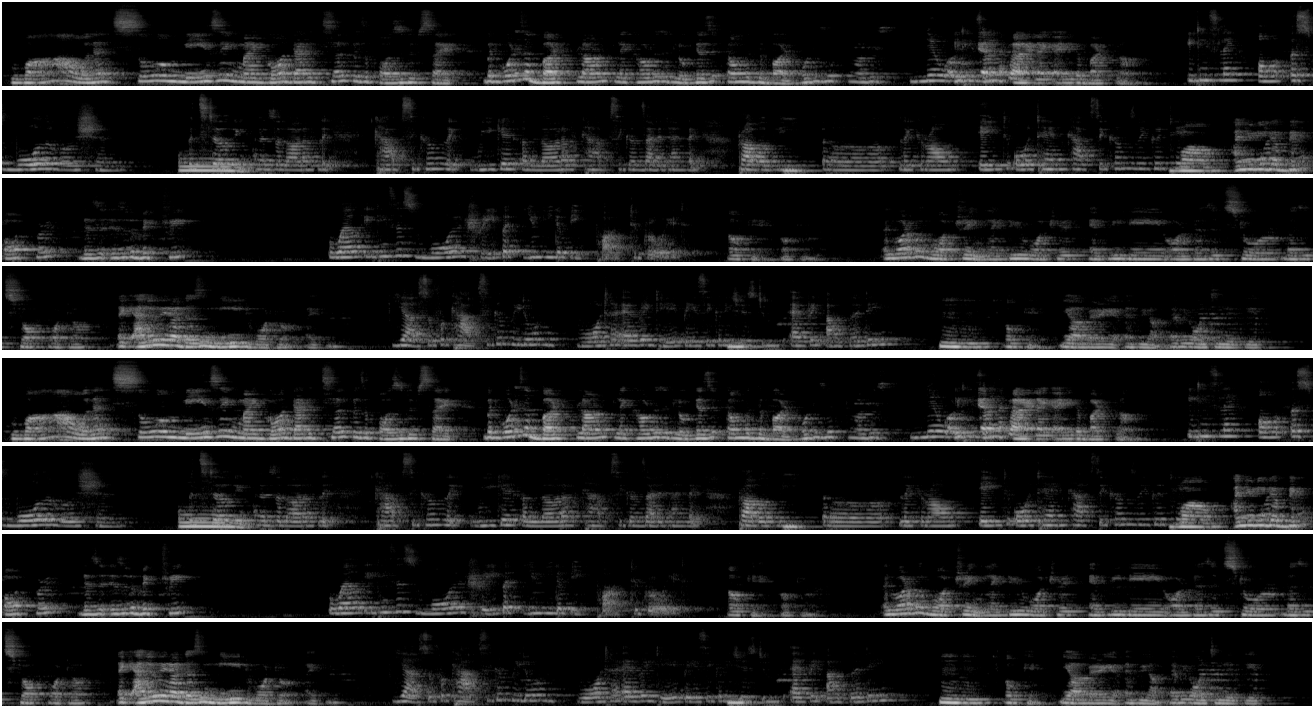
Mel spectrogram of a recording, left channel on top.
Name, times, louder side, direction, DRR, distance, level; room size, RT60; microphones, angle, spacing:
voice 1, 0.1-4.5 4.8-8.8 9.5-11.4 14.9-15.5 20.9-21.1 24.8-28.1 33.5-34.4 35.0-40.2 40.5-42.7 46.6-46.8 47.1-47.2 48.7-51.9, right 1 dB, 15° right, 2 dB, 0.4 m, -28 dB
voice 2, 9.1-10.0 11.9-14.3 15.2-25.0 25.6-26.1 29.5-33.0 43.2-44.8 45.1-48.2, equal, 80° left, -1 dB, 1.9 m, -36 dB
7.4 x 2.9 x 5.0 m, 0.77 s
head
